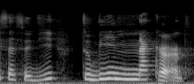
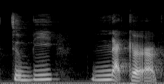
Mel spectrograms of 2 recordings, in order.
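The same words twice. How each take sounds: First: Said in the usual way. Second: "knackered" slow, starting on N with the K silent. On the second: Shown as a demonstration. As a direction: say "knackered" as "nackered". ("knackered" lentement, sans prononcer le K) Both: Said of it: "Ne prononcez pas le K".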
